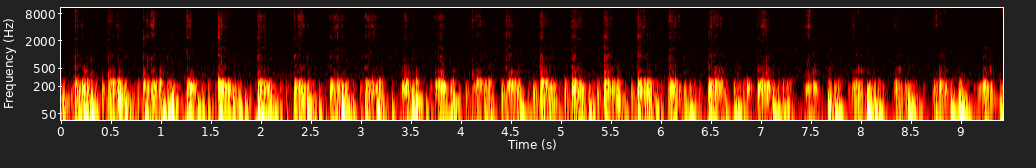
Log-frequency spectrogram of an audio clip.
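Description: Fingertips scratch the top of a silver microphone's steel mesh grille, then hands cup and rub its sides. The result is a dense, muffled stream of rapid low thumps and rubbing, almost all deep bass, with faint bright scratchy ticks above and no lingering ring.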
